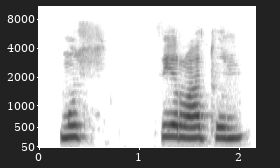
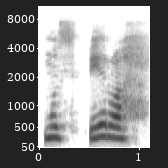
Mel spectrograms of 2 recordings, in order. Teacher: گولتا پر وقف کرنا ہو تو ہا ساکنہ بنا دیں گے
